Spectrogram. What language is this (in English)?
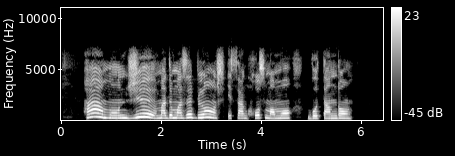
French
